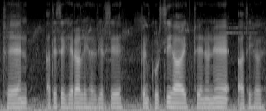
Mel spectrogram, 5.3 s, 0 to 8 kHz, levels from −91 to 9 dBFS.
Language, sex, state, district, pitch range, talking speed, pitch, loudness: Bajjika, male, Bihar, Vaishali, 115-120 Hz, 155 wpm, 115 Hz, -25 LUFS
